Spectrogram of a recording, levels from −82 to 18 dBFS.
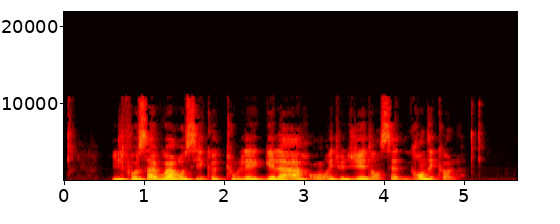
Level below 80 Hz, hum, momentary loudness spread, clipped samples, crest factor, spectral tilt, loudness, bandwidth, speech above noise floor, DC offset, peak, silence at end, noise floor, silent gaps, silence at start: -56 dBFS; none; 11 LU; under 0.1%; 18 dB; -5.5 dB/octave; -21 LUFS; 11.5 kHz; 38 dB; under 0.1%; -2 dBFS; 0.75 s; -58 dBFS; none; 0.05 s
